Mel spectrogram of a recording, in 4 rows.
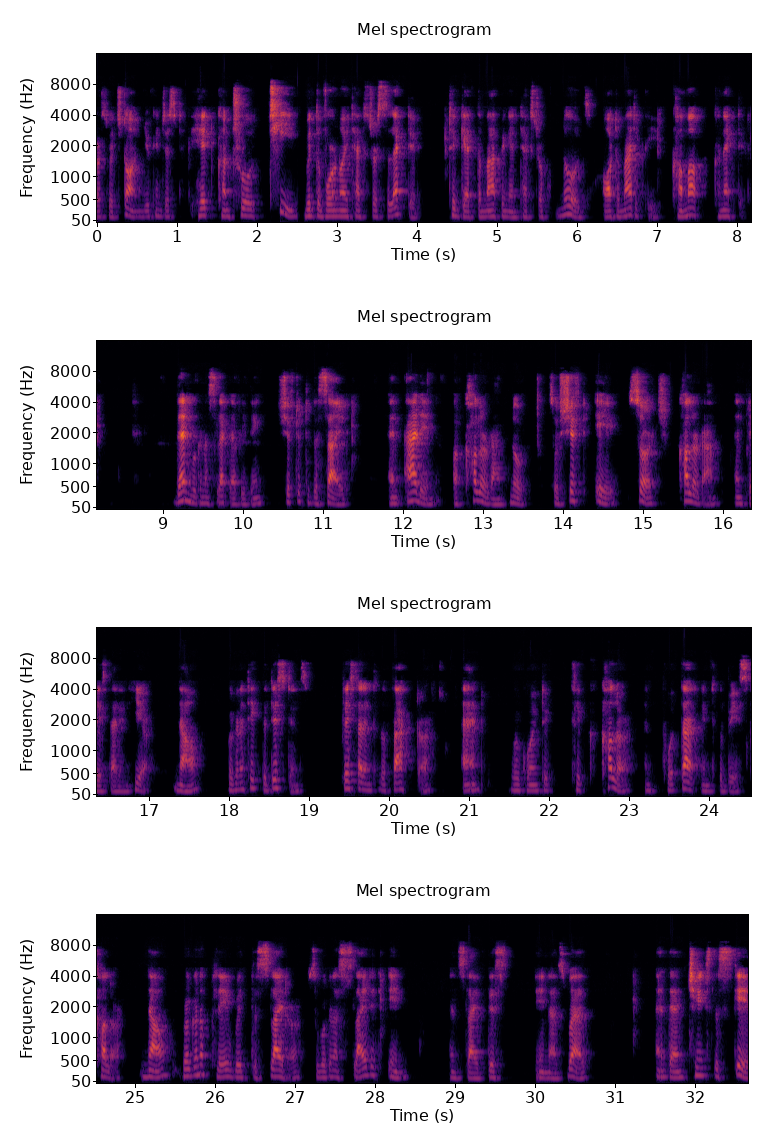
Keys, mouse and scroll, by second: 0.6 click, 4.4 middle click, 5.4 drag, 5.7-6.1 drag, 7.0 middle click, 8.2 middle click, 9.0-9.5 drag, 9.9-11.2 drag, 11.3 middle click, 12.1 shift+a, 14.3 BackSpace, 18.3-20.6 drag, 22.2-23.9 drag, 24.8 click, 26.4-27.8 drag, 28.1 ctrl+middle click, 29.4-30.9 drag, 31.2 middle click.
